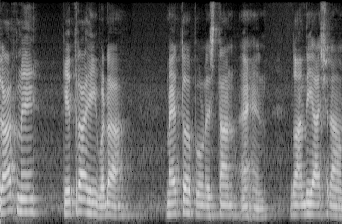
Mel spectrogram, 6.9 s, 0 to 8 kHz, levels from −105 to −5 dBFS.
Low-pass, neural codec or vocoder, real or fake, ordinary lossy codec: none; codec, 16 kHz, 16 kbps, FunCodec, trained on Chinese and English, 50 frames a second; fake; none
